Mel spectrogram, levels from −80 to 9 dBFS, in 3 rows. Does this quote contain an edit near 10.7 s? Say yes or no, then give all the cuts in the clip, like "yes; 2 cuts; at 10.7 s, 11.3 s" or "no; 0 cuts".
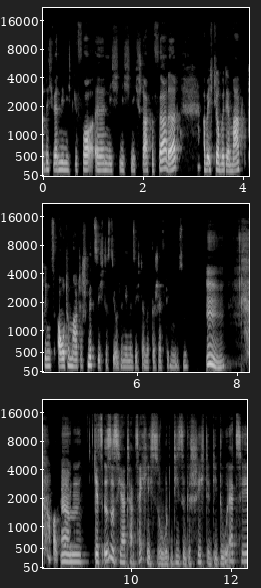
yes; 1 cut; at 10.7 s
